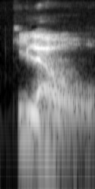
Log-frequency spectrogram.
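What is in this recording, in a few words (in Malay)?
"kilau", Malay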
